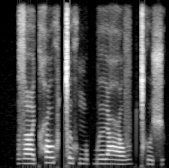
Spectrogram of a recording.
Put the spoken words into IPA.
zˤeːkħɔːxʷ ǀəxʷŋɔpbəːɪ̯ ʕɔvəpǀʰʊʃ

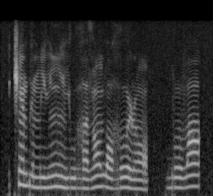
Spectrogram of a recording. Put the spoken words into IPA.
t͡ʃɛ̃˦bɪ˨mi˨jĩː˦˨ ju˨ɦʌ˨ ðɔ̃˦βɔ˨ɦʊː˦˨ɭɔ̃˨ | bʊː˨βɑ˦

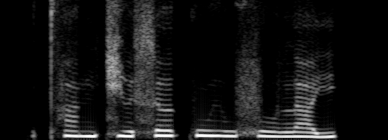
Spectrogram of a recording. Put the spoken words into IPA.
t̪ʰa̤˨˩ŋt͡ɕɨ˧˩səː˧ kwɨ̤˨˩wfo̤˨˩la˧˩˨j

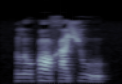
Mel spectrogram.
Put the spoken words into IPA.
loɠɒxa çu

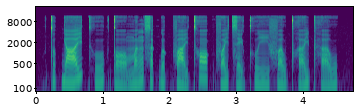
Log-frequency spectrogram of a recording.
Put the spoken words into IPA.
t̪ʊ˨k̚jaː˨˥j t̪ʰuː˨˥k̚t̪ɔː˨˩ mɐ˨˥ŋsɐ˧k̚ lʊ˨˥k̚faː˨˩jt̪ʰɔː˥k̚ fɐ˨˧jt͡se˨˩j kʷʰiː˨ fɐ˨wpʰɐ˨˥j pʰɐ˨˧w

